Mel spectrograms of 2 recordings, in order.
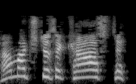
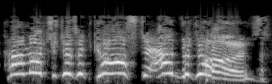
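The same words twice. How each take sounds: First: It is said in an ordinary speaking voice. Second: It is said in a put-on elderly female voice.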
